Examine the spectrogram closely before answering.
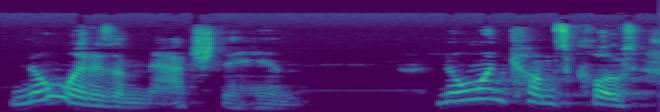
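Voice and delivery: normal talking voice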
